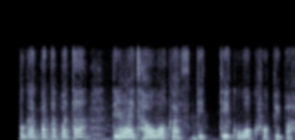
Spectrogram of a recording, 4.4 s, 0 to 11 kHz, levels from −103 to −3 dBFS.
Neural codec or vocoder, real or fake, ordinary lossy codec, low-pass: codec, 16 kHz, 4 kbps, FreqCodec, smaller model; fake; none; 7.2 kHz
